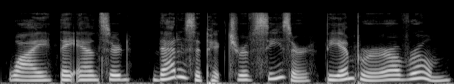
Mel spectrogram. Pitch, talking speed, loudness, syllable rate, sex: 220 Hz, 170 wpm, -16 LUFS, 5.1 syllables/s, female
